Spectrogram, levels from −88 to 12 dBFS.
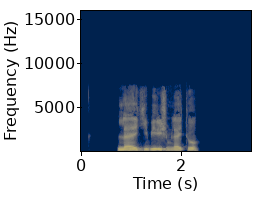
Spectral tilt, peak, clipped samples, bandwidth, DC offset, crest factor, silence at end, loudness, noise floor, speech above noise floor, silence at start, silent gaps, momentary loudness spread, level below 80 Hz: -6 dB/octave; -4 dBFS; under 0.1%; 7.4 kHz; under 0.1%; 18 dB; 1.1 s; -20 LUFS; under -90 dBFS; over 71 dB; 0.75 s; none; 7 LU; -62 dBFS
